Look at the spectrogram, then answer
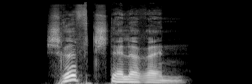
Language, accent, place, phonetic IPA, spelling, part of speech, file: German, Germany, Berlin, [ˈʃʁɪftˌʃtɛləʁɪn], Schriftstellerin, noun, De-Schriftstellerin.ogg
- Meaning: authoress (female writer)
